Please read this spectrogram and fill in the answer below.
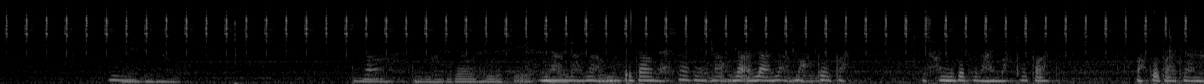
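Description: A quiz-show countdown timer ticking with fast, even ticks while the contestants confer in low voices.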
